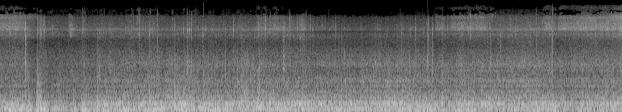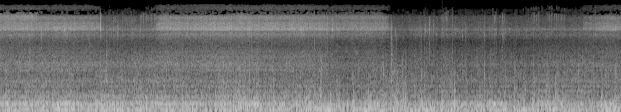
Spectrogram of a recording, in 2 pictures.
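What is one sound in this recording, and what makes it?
Strong wind rushes and buffets past while cycling fast outdoors.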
